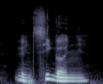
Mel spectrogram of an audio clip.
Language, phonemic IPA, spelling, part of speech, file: French, /si.ɡɔɲ/, cigogne, noun, Fr-cigogne.ogg
- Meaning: stork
